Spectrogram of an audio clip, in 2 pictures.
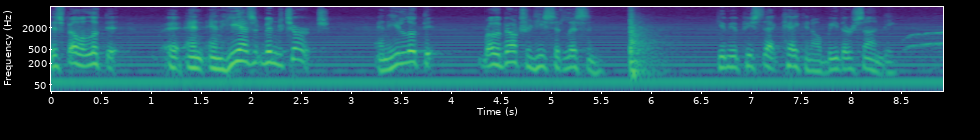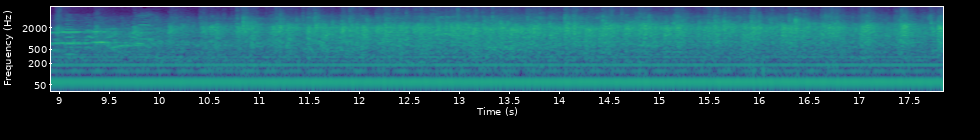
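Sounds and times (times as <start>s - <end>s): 
speech: 0.0s - 5.6s, 6.7s - 9.1s
audience clapping: 8.9s - 17.8s.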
